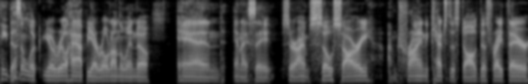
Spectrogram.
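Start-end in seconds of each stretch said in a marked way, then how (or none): 4.2-7.9 put-on apologetic, pleading tone. Retelling what they said to an airport worker: imitating own apologetic tone. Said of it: "very apologetic".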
